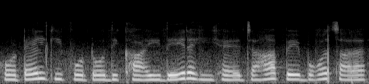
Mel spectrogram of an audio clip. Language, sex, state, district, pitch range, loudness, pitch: Hindi, female, Rajasthan, Jaipur, 215-240 Hz, -14 LUFS, 220 Hz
